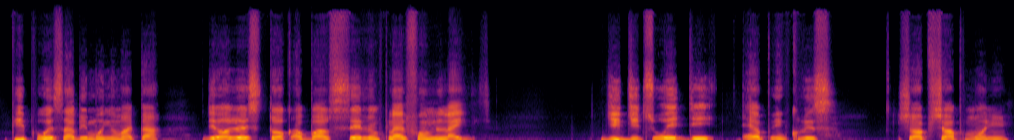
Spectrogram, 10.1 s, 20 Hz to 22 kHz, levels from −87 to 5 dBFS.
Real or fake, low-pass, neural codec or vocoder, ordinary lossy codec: fake; none; autoencoder, 48 kHz, 32 numbers a frame, DAC-VAE, trained on Japanese speech; none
